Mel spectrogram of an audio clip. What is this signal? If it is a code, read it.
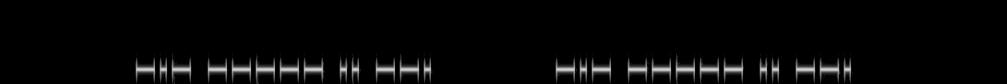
Morse code, heard as a keyed tone, about 20 wpm, 700 Hz. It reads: K0IG K0IG
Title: USA Call Signs - 4 Characters - Repeated 2x - 20wpm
